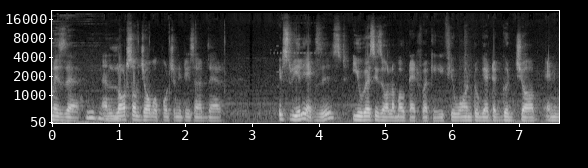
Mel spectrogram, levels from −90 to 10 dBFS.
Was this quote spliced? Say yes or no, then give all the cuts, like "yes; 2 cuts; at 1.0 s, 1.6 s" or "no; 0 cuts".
yes; 1 cut; at 4.4 s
